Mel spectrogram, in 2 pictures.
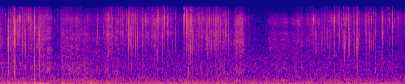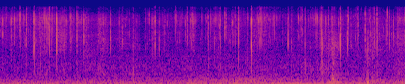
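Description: Long fingernails scratch and tap a round, flat, coiled woven seagrass (straw) coaster or trivet. The result is a quiet, dense stream of dry, crinkly scratching with many quick, bright clicks and brief rustling bursts. Each sound dies away almost instantly.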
